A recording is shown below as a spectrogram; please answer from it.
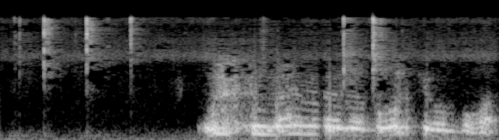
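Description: A few short, sharp clicks in the first second, then a man speaking from about a second in.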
